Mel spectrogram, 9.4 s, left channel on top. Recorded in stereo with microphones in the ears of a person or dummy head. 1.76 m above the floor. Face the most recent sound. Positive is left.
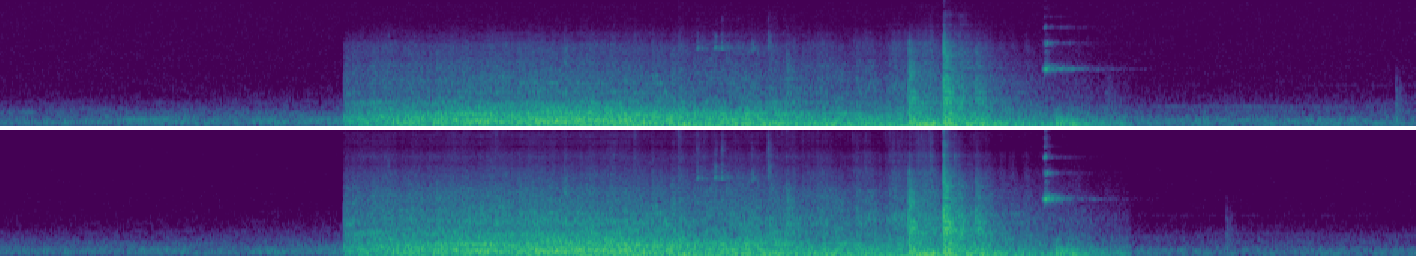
turn(degrees=-45)  # may be behind; listen again after turning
